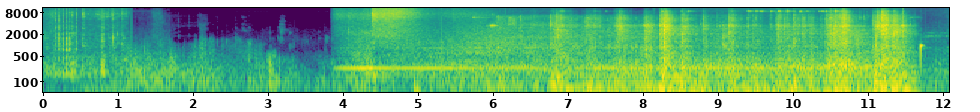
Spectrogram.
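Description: A shopping cart rolling and rattling across a store floor with frequent clicks, over a steady hum that starts about four seconds in, after a few seconds of muffled noise.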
